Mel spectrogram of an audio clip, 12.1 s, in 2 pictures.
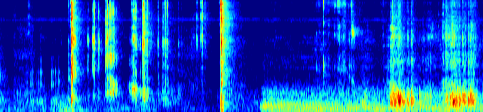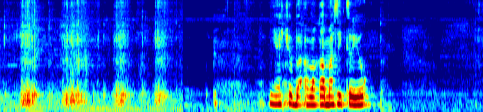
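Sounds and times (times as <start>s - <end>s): crunchy chewing: 3.5s - 8.4s.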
